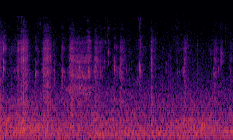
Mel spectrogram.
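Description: People chewing wavy potato chips: a run of faint, irregular crunches.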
